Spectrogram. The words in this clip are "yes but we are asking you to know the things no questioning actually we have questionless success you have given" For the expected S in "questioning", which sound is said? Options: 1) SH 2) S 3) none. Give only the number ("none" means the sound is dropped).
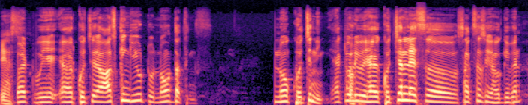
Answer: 3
